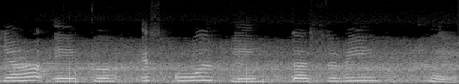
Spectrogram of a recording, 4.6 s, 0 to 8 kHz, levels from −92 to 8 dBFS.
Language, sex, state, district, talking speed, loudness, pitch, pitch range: Hindi, female, Madhya Pradesh, Dhar, 80 wpm, -16 LUFS, 290 Hz, 280-330 Hz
